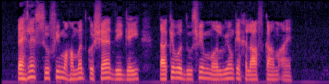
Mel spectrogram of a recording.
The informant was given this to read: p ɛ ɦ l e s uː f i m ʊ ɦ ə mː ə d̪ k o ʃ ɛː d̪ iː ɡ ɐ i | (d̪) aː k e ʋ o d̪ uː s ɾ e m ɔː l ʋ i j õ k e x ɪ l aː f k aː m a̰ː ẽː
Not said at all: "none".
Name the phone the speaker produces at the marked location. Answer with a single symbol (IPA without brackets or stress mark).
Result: t̪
